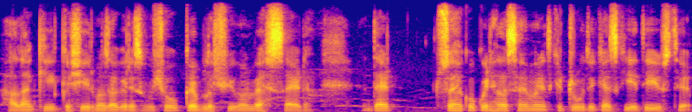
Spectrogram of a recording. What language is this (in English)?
Kashmiri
